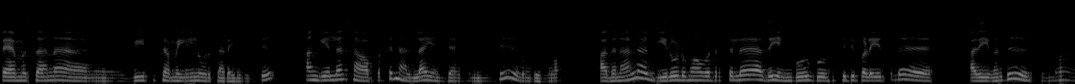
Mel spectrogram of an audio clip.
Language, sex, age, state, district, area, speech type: Tamil, female, 45-60, Tamil Nadu, Erode, rural, spontaneous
